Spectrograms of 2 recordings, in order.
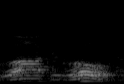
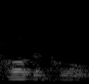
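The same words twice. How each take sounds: First: The first R is a curled-tongue R. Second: The first R sounds like an H. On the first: The speaker calls it right. "You just curl your tongue" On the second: The speaker calls it wrong. "not rock and roll"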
